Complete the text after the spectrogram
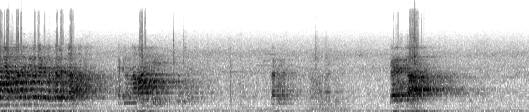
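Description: A man chants melodiously into a microphone, echoing in a large space.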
